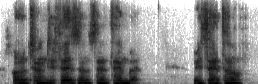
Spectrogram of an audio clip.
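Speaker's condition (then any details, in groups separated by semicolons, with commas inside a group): Traumatic brain injury; walks independently, fatigue, therapy ended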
